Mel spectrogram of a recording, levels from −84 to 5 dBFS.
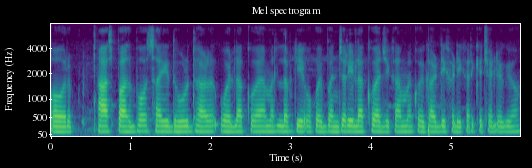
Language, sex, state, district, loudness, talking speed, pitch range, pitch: Rajasthani, male, Rajasthan, Churu, -19 LUFS, 245 wpm, 135-140 Hz, 140 Hz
